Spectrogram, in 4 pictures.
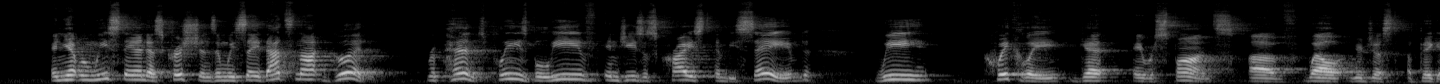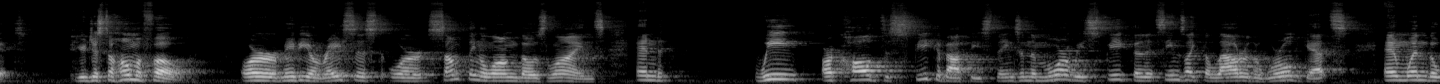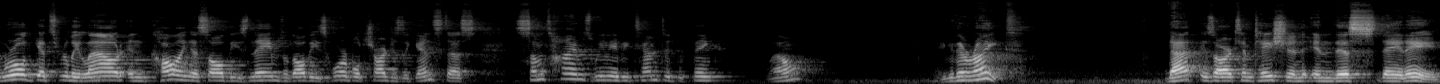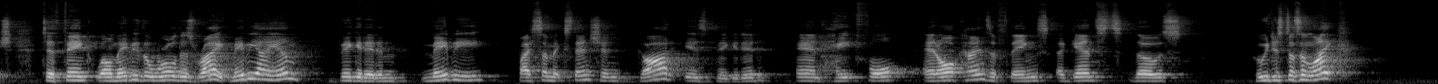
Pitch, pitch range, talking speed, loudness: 180 Hz, 165-205 Hz, 150 wpm, -24 LUFS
